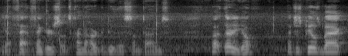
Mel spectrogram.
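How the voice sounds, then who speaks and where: A man's voice: mid-range voice, animated, brisk, gravelly. Male product reviewer, folksy and plain-spoken, mid-range voice, casual hands-on delivery, faint noise behind.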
